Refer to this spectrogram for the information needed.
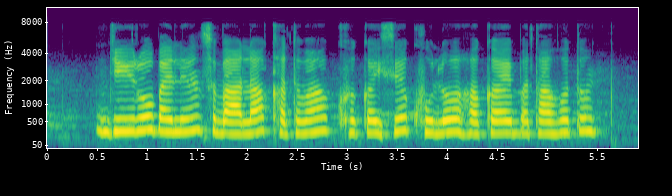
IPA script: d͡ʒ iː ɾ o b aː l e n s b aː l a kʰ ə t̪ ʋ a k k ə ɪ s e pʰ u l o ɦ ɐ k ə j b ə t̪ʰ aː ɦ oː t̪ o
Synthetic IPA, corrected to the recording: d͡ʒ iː ɾ o b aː l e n s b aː l a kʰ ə t̪ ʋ a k k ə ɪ s e kʰ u l o ɦ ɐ k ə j b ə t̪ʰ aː ɦ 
